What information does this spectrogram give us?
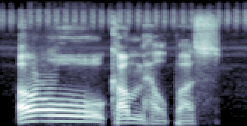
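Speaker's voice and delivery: loud, high shout with long drawn-out "oh". In a story game, calling for help through a door, calling out very loudly. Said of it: "I just said it very loudly".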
